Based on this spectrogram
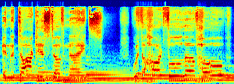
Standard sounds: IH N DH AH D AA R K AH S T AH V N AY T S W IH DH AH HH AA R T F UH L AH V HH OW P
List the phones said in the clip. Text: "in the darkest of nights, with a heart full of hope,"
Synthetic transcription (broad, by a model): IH N DH AH D AA R K AH S T AH V N AY T S W IH DH AH HH AA R T F UH L AH V HH OW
